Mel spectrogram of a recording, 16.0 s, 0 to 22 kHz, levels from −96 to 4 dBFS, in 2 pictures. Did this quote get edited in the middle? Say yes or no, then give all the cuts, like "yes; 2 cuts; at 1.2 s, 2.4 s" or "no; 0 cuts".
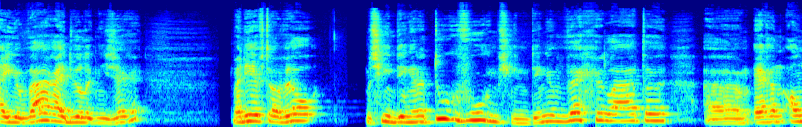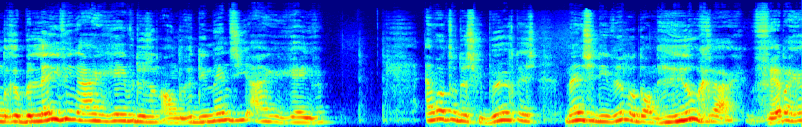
no; 0 cuts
